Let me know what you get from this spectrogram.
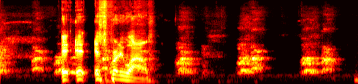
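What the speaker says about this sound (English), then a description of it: "And my dogs are going wild, as you can hear right now" Several dogs bark in short bursts in the background, set against someone speaking over them at close range.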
